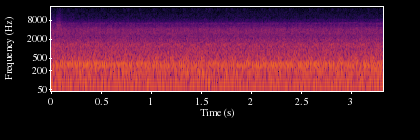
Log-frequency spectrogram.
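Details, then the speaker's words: VW Caddy 1.6 TDI with two new and two old injectors; a new injector was fitted and coded, and it now runs worse than before. Uneven, lumpy diesel idle with a loose stumbling rhythm over clatter. Injector deviation quantities are out; a minimum quantity deviation reset is being done. "I fitted it, coded the new injector and it's not running properly now. It's running worse than it actually did before."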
